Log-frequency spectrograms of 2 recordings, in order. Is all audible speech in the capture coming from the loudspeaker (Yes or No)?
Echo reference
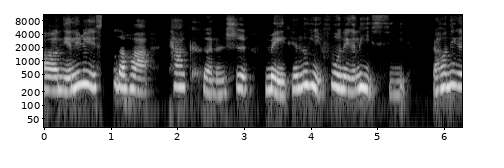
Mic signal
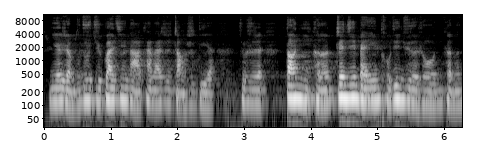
No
